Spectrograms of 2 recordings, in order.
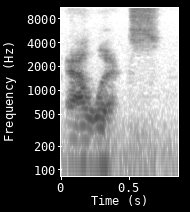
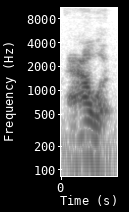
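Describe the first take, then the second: First: The word ends in a 'ks' sound. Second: The word ends in a plain 'k' sound. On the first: The speaker is not from there. The speaker calls it wrong. "not Alex" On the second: The speaker was born and raised there. The speaker calls it right. "you say I'm from Alec"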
